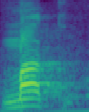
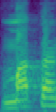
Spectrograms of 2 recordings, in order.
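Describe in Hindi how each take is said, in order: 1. t और n के बीच कोई स्वर सुनाई नहीं देता। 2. t और n के बीच एक स्वर सुनाई देता है। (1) "तापे जज्म" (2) "मतन नहीं"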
